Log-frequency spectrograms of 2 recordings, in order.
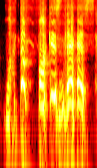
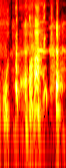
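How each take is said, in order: First: High, slow, loud mock disbelief; imitating a stunned partner looking up from her phone; wife's shocked reaction. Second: Laughing through a slow, higher mock what the fuck; retelling her reaction, cracking up; repeated shocked reaction. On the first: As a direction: play her stunned what the fuck. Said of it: "and she was like". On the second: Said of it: "She was like".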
